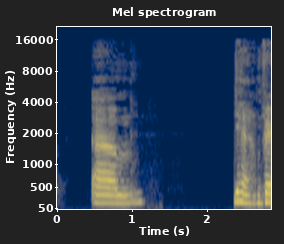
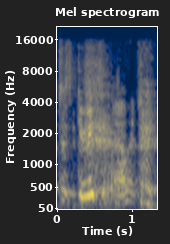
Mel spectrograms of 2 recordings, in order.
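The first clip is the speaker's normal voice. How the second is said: high laughing quote; 11 semitones higher than usual. Real, not acted. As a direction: say it through a laugh. Laughing repeat of the joke.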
